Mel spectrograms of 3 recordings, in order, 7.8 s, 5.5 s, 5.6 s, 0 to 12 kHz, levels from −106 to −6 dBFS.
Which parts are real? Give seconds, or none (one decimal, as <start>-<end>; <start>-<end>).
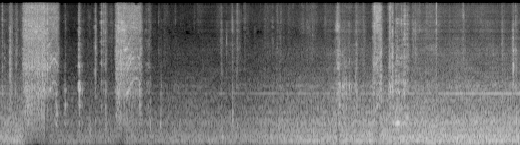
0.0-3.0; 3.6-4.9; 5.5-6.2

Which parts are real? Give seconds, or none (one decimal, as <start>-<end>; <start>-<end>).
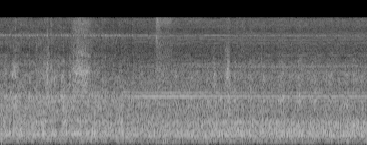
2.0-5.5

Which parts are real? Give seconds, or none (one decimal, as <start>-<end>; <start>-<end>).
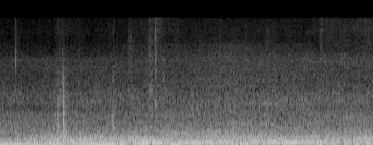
2.5-3.2; 4.1-4.7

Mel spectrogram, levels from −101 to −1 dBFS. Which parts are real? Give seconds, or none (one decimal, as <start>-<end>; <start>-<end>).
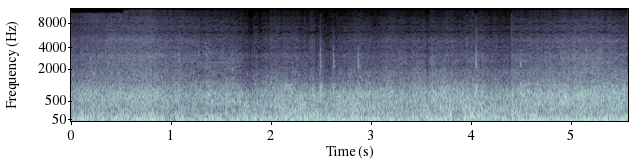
0.0-1.2; 1.7-5.6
